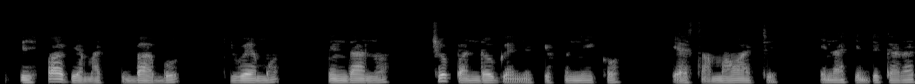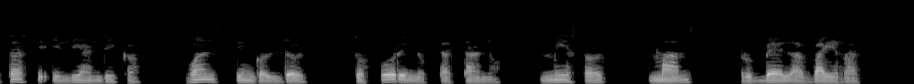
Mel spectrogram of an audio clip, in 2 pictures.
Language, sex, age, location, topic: Swahili, male, 18-24, Kisumu, health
